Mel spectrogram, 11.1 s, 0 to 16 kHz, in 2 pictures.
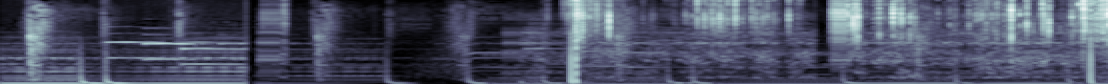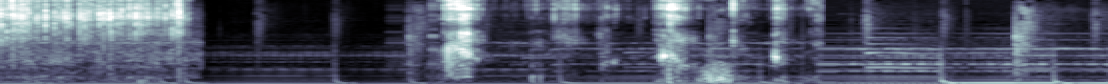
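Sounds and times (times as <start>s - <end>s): background music: 2.4s - 10.8s
crisps crunching: 2.8s - 6.6s, 7.7s - 9.7s.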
